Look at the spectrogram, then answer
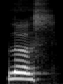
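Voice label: "лӧс", Komi, female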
